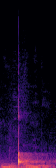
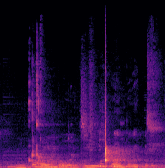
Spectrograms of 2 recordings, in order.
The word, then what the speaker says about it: umqombothi: Will you please pronounce it Umqombothi? Umqombothi.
